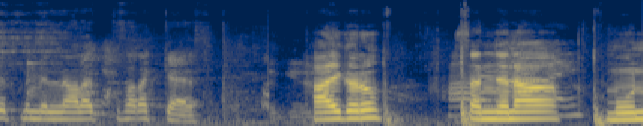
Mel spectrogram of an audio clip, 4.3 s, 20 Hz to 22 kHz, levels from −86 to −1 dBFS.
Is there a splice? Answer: yes; 1 cut; at 1.8 s

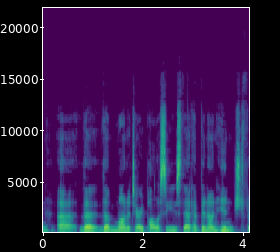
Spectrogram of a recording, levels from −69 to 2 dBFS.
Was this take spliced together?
no; 0 cuts

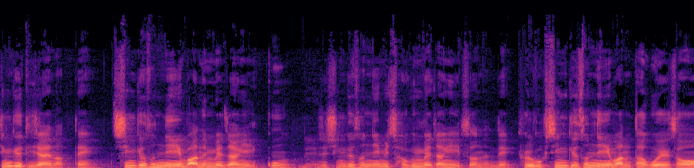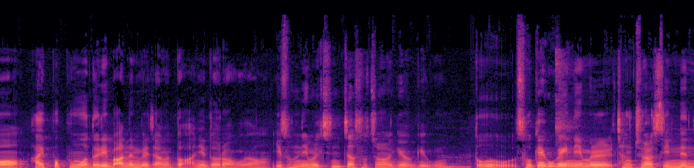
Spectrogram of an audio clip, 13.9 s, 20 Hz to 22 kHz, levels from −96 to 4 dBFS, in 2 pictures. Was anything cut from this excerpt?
no; 0 cuts

